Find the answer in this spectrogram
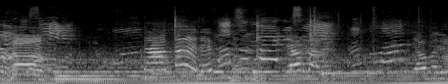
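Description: Many children's voices shouting and calling out at play, over background music with sustained tones.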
